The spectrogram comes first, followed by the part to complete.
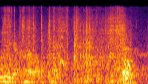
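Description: Brief speech, a couple of words, over a steady rustle of a hand handling the camcorder close to its microphone.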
